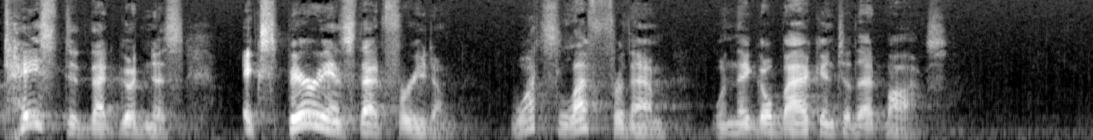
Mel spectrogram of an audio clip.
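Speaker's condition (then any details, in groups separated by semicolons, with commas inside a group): No condition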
